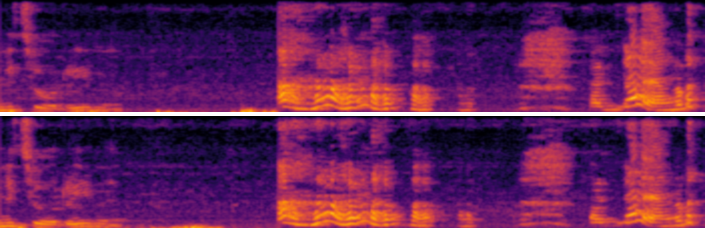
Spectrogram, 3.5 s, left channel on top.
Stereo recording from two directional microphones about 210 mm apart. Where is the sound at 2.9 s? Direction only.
40° left (ahead or behind).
